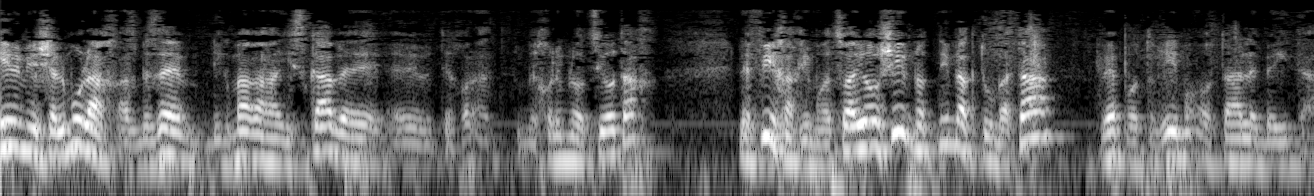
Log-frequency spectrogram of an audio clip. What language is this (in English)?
Hebrew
